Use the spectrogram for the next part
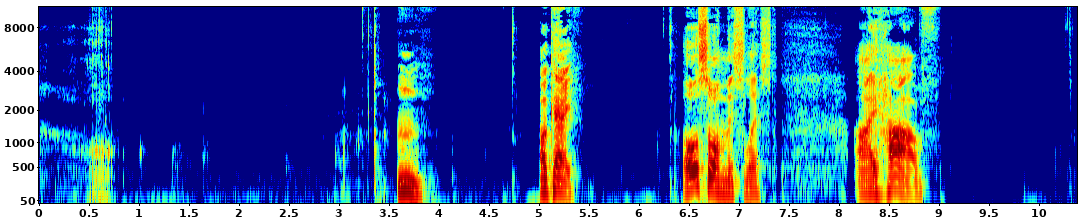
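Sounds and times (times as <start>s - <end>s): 
voiced exhale or burp: 0.0s - 0.9s
swallow: 0.0s - 1.4s
sipping beer: 0.0s - 1.7s, 2.5s - 3.6s
wet mouth clicks: 3.0s - 3.6s
speech: 3.6s - 3.9s, 5.0s - 5.4s, 6.4s - 7.5s, 8.2s - 9.0s.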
